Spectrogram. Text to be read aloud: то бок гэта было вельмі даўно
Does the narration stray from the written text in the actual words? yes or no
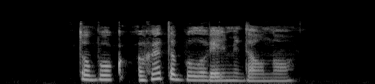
no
